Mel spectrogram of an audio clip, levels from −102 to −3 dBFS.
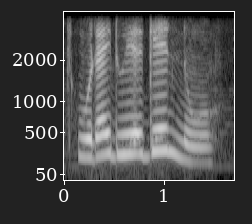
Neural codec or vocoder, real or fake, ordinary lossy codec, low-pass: none; real; none; 3.6 kHz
